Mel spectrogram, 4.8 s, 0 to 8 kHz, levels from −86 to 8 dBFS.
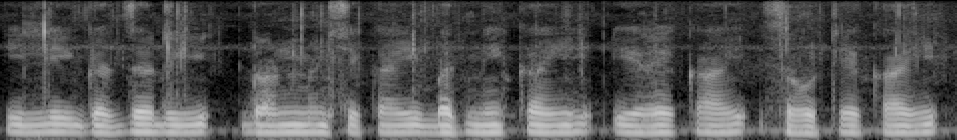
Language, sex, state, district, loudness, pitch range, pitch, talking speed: Kannada, male, Karnataka, Koppal, -19 LUFS, 110-115 Hz, 110 Hz, 90 wpm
